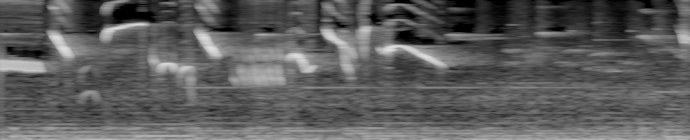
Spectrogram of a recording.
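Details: Daily song of a black-throated canary from Beng, Gianyar in Bali, kept as a tutor bird: sharp high slurred whistles and a short buzzy trill in the first two seconds, then a quieter pause.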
